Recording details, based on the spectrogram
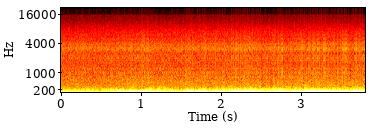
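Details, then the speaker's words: Cooljag Everflow FB14025SL fan (EBR bearing, 3-pin) in a glued frame, mic close: quiet start and a smooth, steady deep tone with no ticking, rattle or wavering. The bearing and motor sound healthy. "uh just got to be careful and it's a nice quiet start a nice deep tone coming out of this"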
